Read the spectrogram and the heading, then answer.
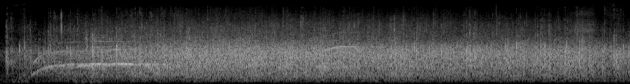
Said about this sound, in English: Now, before you applaud too much, this was my idea 20 years ago.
